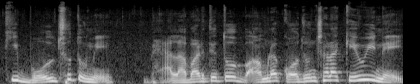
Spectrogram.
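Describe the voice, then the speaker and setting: A man's voice: medium pitch, sing-song, normal speed, dark tone. A man voicing a good-natured, worried village husband and father in a cartoon fairy tale. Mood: resigned, puzzled.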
